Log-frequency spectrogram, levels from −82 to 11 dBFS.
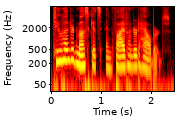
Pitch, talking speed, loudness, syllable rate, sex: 180 Hz, 170 wpm, -18 LUFS, 4.9 syllables/s, female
